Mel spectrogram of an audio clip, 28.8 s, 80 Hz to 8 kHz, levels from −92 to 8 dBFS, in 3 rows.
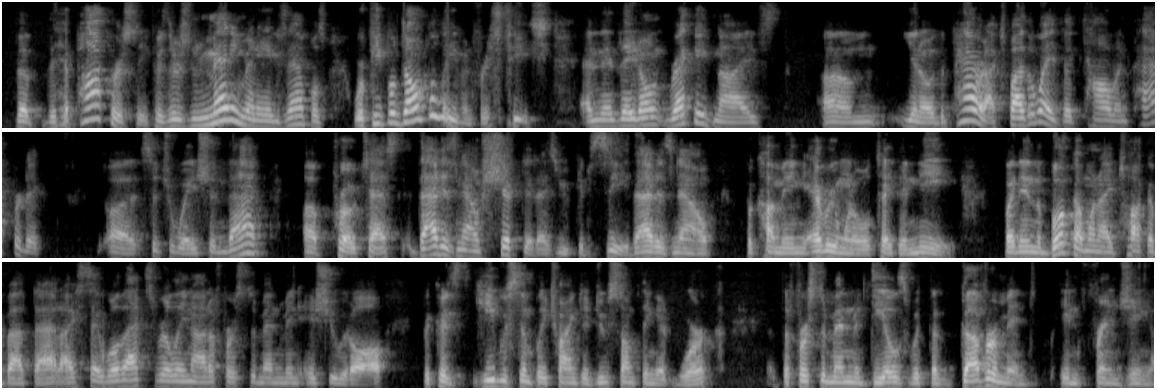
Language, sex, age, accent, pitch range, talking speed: English, male, 50-69, American, 110-150 Hz, 190 wpm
